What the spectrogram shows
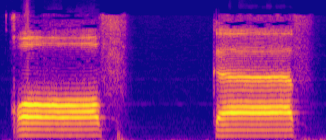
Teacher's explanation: یہ زبان کی جڑ اور تالو سے ادا ہوتے ہیں. یہ ذرا بہت قریب جو ہے لحات ہوتا ہے، کوا جس کو ہم کہتے ہیں، یہ وہاں سے، اور یہ تھوڑا سا کوے سے اس لحات سے ہٹ کر منہ کے قریب تھوڑا سا آگے کی طرف جائیں تو وہاں سے کاف ادا ہوتا ہے.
